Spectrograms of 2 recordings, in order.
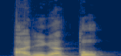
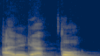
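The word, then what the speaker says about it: ありがとう: utilizar essa expressão mas arigatô as pessoas tendem a falar arigato se fosse em japonês em japonês você tem que prolongar a última sílaba que ficaria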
